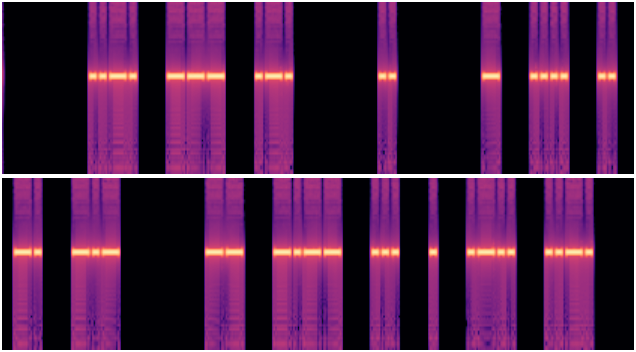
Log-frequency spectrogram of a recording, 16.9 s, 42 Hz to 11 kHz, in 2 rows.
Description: Morse code, heard as a keyed tone, about 18 wpm, spaced as for 12 wpm, 1000 Hz. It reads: FOR I THINK MYSELF
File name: qotdfiles / 12wpm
